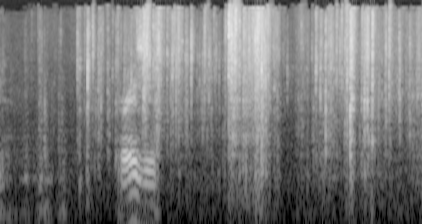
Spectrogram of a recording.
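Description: Trading cards rustle and slide as hands handle them.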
